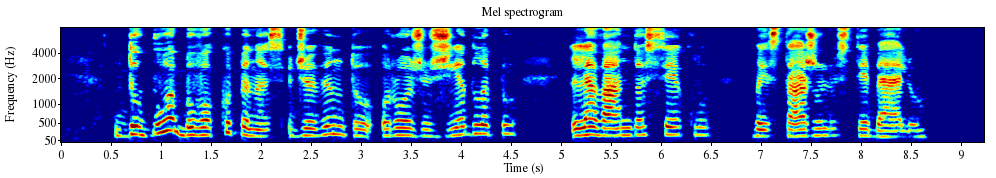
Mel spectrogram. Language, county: Lithuanian, Tauragė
